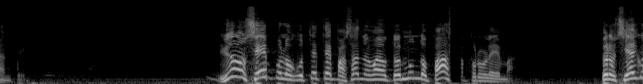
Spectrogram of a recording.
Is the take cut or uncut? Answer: uncut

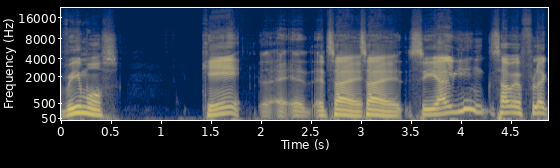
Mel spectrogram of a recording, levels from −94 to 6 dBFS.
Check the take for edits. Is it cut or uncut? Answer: cut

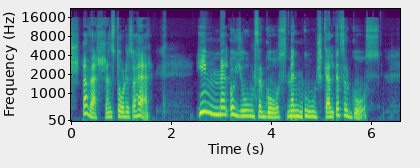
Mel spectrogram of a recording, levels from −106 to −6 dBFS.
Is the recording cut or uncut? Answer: cut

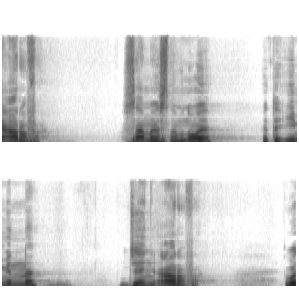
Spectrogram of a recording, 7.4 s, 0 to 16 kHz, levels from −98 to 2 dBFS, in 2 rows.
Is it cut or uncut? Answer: uncut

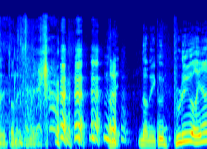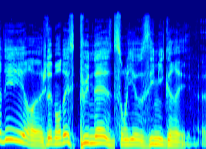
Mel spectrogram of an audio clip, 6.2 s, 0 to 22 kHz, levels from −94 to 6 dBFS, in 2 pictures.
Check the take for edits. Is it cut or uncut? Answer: cut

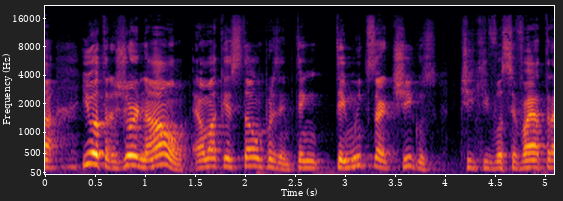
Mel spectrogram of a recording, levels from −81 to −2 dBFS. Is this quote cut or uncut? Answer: cut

